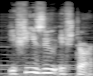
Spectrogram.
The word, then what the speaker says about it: Ishizu Ishtar: This is Ishizu Ishtar. Yes, that is how her name is pronounced.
